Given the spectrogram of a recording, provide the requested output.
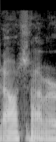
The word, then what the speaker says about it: Alsheimer: this week in pinball Colin Alzheimer am I saying that right Alzheimer right Alzheimer Alzheimer yeah it's very very close and very used to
